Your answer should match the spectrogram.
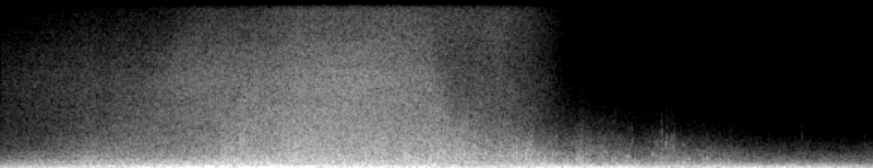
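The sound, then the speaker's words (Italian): A loud, continuous roar of ocean waves surging, a dense wash of noise that swells steadily, then loses its hiss after about five seconds and settles into a deep, rumbling churn. “l'aria era strana, il colore delle onde si era incupito e il mare sembrava ritirarsi.”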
